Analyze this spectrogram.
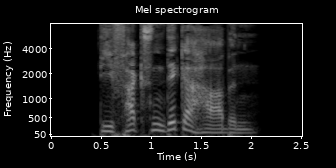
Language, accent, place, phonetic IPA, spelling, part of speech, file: German, Germany, Berlin, [diː ˈfaksn̩ dɪkə ˈhaːbm̩], die Faxen dicke haben, verb, De-die Faxen dicke haben.ogg
- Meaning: to have had enough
